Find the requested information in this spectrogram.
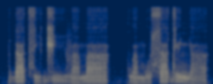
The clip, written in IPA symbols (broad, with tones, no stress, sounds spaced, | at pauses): ɗ a˦ t͡s i˨ d͡ʒ iː˦˨ β a˨ m a˦ | kʷ a˨ m o˨ s a˦ d e˦ ɲ a˨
